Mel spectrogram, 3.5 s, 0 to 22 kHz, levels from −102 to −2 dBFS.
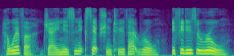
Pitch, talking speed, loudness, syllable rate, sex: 175 Hz, 205 wpm, -19 LUFS, 5.3 syllables/s, female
